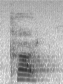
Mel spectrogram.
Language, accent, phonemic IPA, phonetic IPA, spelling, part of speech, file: Armenian, Eastern Armenian, /kʰɑɾ/, [kʰɑɾ], քար, noun / adjective, Hy-քար.ogg
- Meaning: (noun) 1. stone, rock 2. rock, cliff 3. mountain 4. precious stone, gem 5. flint, gunflint 6. weight (stone used for weighing objects) 7. piece (in board games, such as backgammon and chess)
